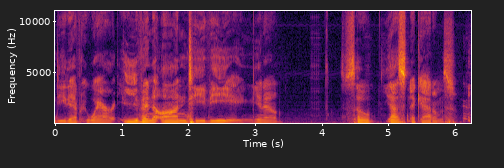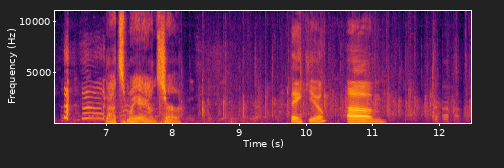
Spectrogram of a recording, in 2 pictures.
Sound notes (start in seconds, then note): 6.1 laughter; 7.0 applause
